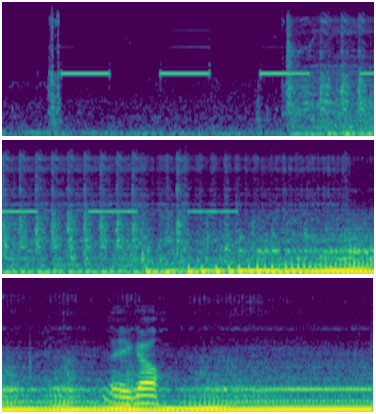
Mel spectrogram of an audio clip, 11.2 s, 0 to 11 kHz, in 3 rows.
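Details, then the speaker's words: NB2 Mazda Miata with VVT on a newly installed RusEFI standalone ECU running an untuned base map, cold start after about three tries: loud, unsettled, hesitating idle; rough idle from untuned ECU base map. "It's pretty rough. I got to dial down this tune. It is starting running. It's a cold startup."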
